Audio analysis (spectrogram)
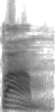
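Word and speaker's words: palm: হ্যাঁ, এই তালকে বলা হয় পাম, যদিও এখানে এল রয়েছে, এল এর কোনো উচ্চারণ হবে না, এল থাকবে সাইলেন্ট, তাই উচ্চারণ হবে পাম, পাম মানে তাল।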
